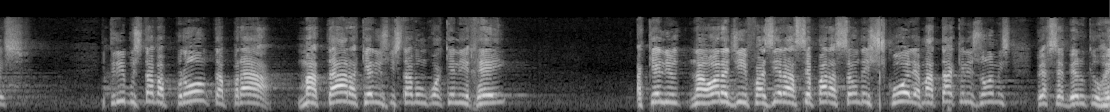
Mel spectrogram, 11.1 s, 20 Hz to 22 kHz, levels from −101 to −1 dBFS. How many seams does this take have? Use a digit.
3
